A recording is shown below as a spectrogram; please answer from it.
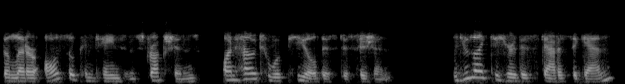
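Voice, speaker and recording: Husky low woman on a recorded phone menu. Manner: measured, even, polite. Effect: recorded phone menu voice heard over a speakerphone. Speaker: automated phone system prompt. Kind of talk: scripted automated phone menu prompts. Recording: muffled speakerphone audio.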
